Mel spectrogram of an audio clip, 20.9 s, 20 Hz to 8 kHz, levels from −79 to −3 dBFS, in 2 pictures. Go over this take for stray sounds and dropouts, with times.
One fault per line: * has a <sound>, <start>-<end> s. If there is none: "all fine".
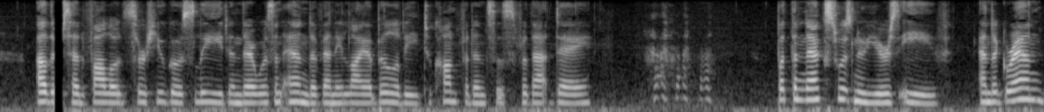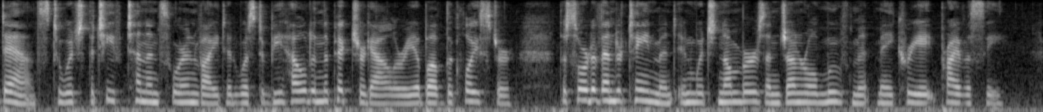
* has a dropout, 0.5-0.6 s
* has a laugh, 6.4-7.2 s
